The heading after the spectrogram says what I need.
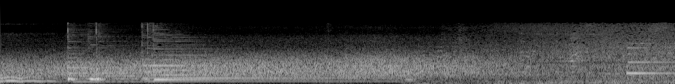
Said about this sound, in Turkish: Burası Esenler Otogar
